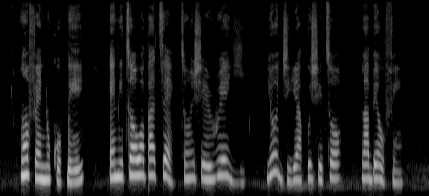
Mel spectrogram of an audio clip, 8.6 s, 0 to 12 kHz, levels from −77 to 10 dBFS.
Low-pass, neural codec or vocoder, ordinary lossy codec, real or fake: none; none; none; real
